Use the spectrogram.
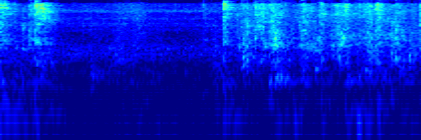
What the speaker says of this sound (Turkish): Biraz suyumuzu, soğuk suyumuzu koyuyoruz.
